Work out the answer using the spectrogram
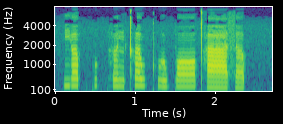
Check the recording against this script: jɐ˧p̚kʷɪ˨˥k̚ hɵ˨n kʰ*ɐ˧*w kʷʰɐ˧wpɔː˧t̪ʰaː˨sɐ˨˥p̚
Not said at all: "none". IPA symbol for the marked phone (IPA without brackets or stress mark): ɐ˧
